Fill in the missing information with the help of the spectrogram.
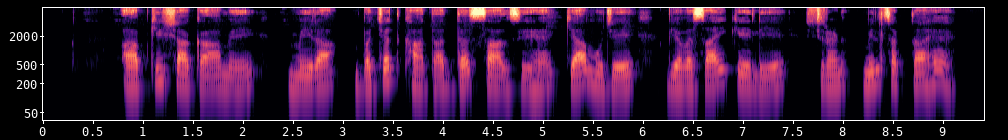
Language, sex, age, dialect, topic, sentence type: Hindi, male, 51-55, Garhwali, banking, question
